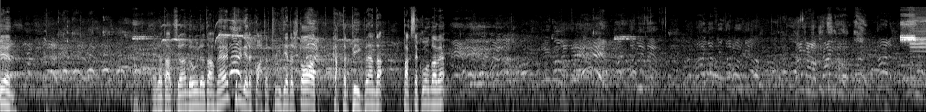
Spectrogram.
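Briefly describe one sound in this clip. A man shouts instructions loudly.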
